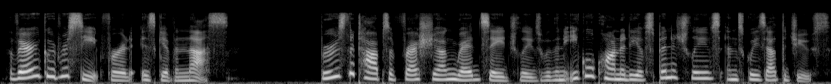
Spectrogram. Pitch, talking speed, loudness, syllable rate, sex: 240 Hz, 215 wpm, -19 LUFS, 6.0 syllables/s, female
